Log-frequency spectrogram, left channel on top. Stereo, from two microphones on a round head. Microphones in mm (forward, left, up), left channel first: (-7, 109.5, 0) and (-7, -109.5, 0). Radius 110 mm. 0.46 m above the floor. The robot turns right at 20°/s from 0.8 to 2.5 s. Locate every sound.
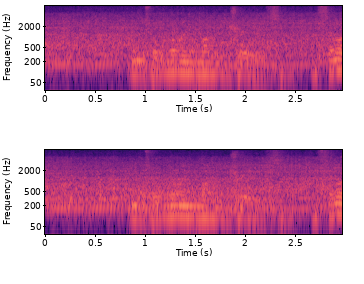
0.9 s a man speaking: 20° left, 1.5 m; by 3.0 s 55° left, 1.5 m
